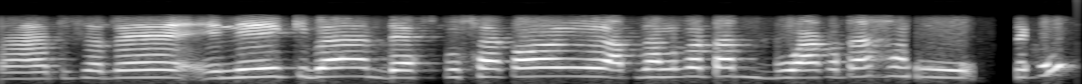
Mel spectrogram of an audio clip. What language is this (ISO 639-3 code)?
asm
